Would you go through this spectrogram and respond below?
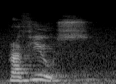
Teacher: The nucleus is the schwa, but the onset is made up of two sounds, pa and ra.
